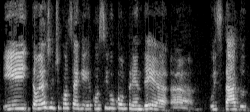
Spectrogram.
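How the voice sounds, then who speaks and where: A woman hosting a casual live chat, talking in a warm, halting way with many restarts and fillers. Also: high voice, low-quality recording. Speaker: host.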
